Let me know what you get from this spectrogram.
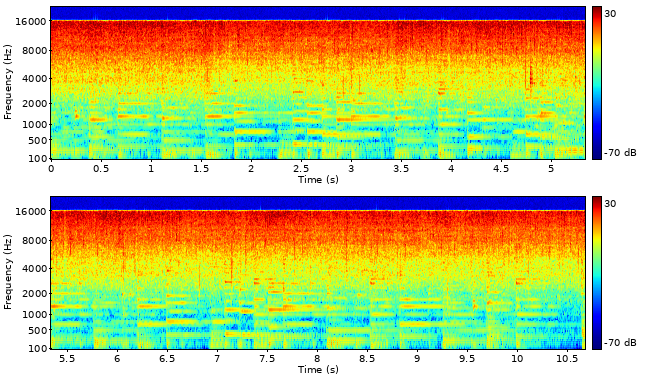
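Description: Marinated chicken skewers sizzling in hot oil in a frying pan, under background music with held melodic notes and a steady beat.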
